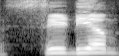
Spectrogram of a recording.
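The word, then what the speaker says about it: Psidium: सीडियम ग्वाजावा ठीक है हां पी साइलेंट है क्यों क्यों साइलेंट है तो साइलेंट है। हां पी क्या है? साइलेंट है। सीडियम पढ़ते हैं इसको।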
